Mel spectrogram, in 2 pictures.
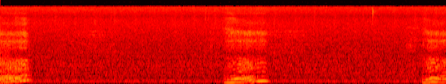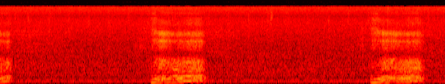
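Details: Picasso, a pet Mexican hairless dog, snoring indoors: rough rasping snores about every four seconds, each lasting under a second, with quiet pauses between them and a steady low hum behind.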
